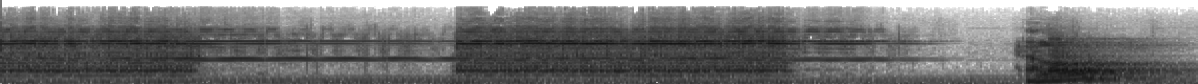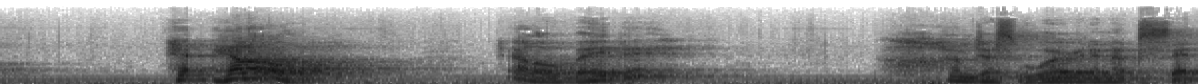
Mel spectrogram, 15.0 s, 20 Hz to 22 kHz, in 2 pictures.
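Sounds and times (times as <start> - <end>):
telephone ringing loudly: 0.0 - 7.6
speech: 6.5 - 6.9, 8.6 - 9.6, 10.8 - 11.7, 13.4 - 14.9.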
